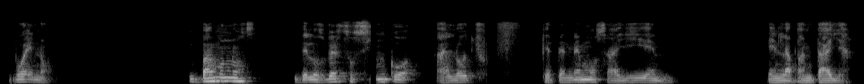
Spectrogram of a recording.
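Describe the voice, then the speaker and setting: A man's voice: on the low side, darkish tone, husky. A man leading a Bible study in a conversational way, reading verses aloud and checking in with his listeners. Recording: dull lo-fi recording.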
